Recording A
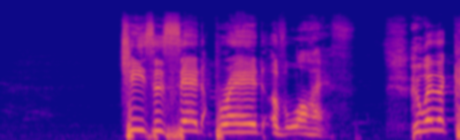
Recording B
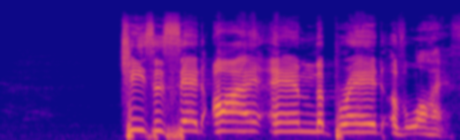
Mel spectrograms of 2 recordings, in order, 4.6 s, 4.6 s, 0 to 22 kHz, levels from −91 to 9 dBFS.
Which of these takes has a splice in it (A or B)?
A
